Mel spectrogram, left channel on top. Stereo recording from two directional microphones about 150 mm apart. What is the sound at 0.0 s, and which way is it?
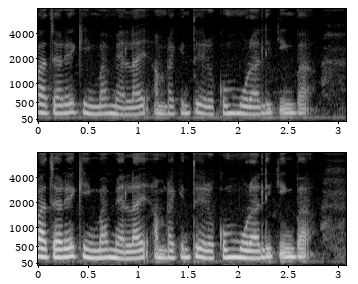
A man's voice, 50° right (ahead or behind).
